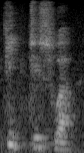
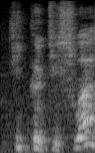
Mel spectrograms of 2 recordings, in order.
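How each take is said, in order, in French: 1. La voyelle de 'que' est omise. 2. La voyelle de 'que' est prononcée.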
